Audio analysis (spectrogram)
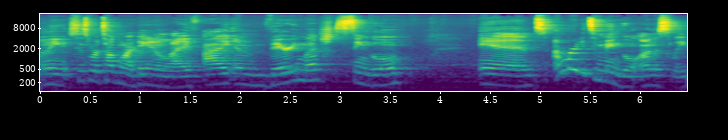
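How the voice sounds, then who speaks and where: A woman's voice: lowish voice, sharp tone, echoey room, a little hiss or hum, poor audio. A woman in her twenties from Indianapolis, chatting casually while doing her makeup, with lots of "y'all" and "like". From Indianapolis, USA. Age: 20s. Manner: chatty, says "y'all" and "like" often. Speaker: beauty vlogger.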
